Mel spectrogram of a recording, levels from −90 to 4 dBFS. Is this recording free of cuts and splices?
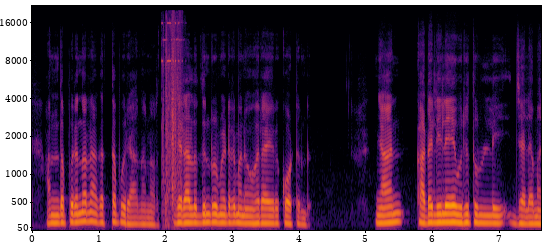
no; 2 cuts; at 2.0 s, 5.7 s

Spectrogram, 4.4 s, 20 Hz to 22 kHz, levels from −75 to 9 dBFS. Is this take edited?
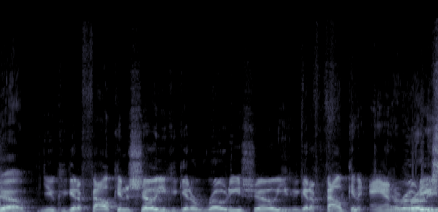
no; 0 cuts

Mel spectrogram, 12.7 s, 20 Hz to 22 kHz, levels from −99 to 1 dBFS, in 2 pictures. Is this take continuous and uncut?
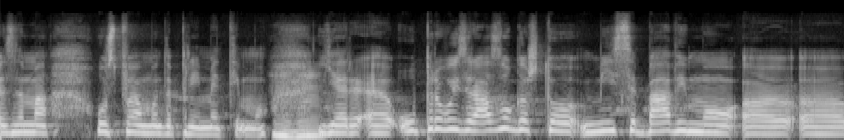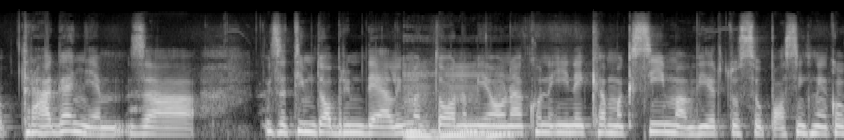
yes; 0 cuts

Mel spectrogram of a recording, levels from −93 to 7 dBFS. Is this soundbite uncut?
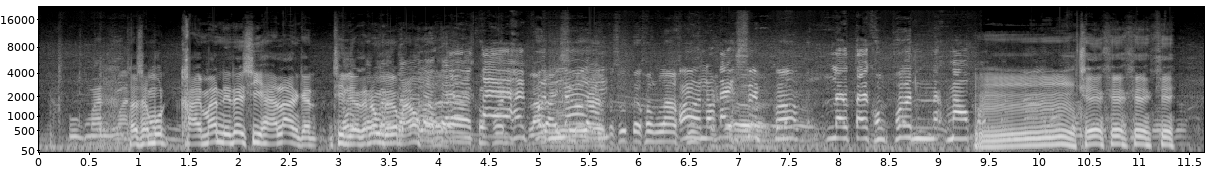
yes; 0 cuts

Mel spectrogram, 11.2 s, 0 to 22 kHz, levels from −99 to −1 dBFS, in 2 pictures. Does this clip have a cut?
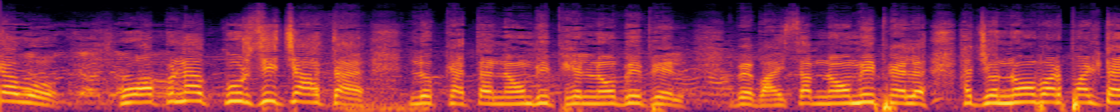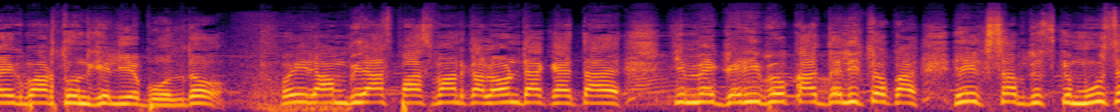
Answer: yes; 1 cut; at 6.8 s

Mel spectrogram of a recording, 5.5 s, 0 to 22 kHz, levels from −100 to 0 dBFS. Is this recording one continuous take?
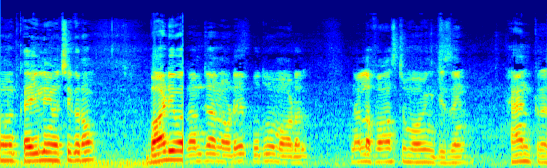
no; 1 cut; at 1.8 s

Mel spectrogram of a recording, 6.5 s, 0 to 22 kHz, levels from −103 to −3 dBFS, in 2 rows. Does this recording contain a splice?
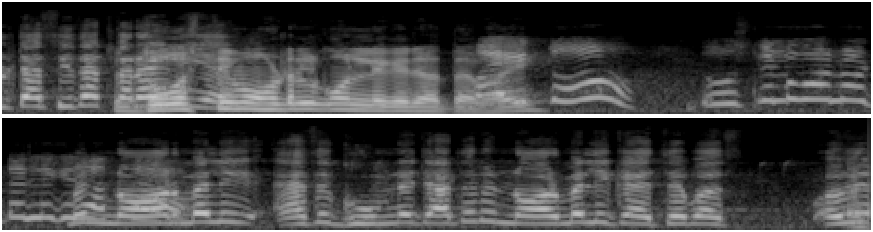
no; 0 cuts

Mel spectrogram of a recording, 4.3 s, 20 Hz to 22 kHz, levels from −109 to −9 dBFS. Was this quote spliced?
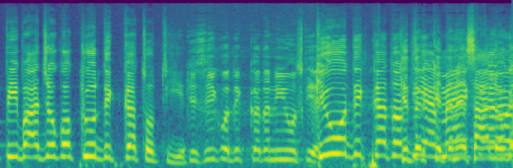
no; 0 cuts

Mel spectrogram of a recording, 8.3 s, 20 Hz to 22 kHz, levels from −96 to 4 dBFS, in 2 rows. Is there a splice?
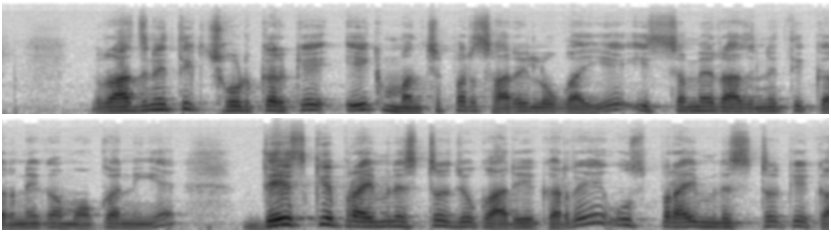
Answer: no; 0 cuts

